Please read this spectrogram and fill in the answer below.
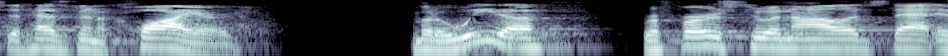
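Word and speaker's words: oida (οἶδα): So remember gnosko, and remember the word that John uses here has this root, a root that's pronounced oida.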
